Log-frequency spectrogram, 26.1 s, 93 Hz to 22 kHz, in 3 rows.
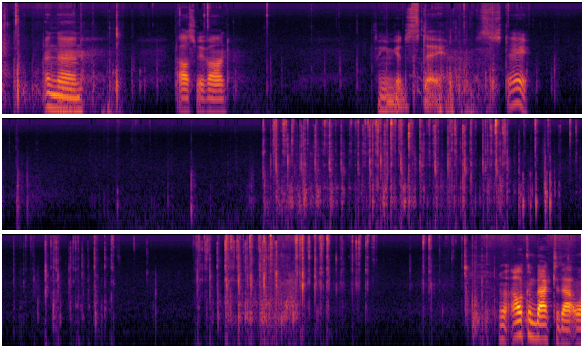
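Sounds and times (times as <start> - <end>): lock pick clicking and scraping: 12.6 - 19.7, 20.3 - 24.4.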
